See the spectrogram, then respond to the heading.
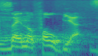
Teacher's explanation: Also, consonant letters can take different sounds in English. So this is an X, but you pronounce it as the voiced sound Z.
